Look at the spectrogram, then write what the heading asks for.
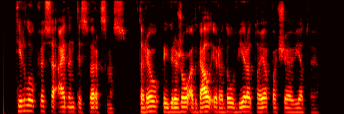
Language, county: Lithuanian, Vilnius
